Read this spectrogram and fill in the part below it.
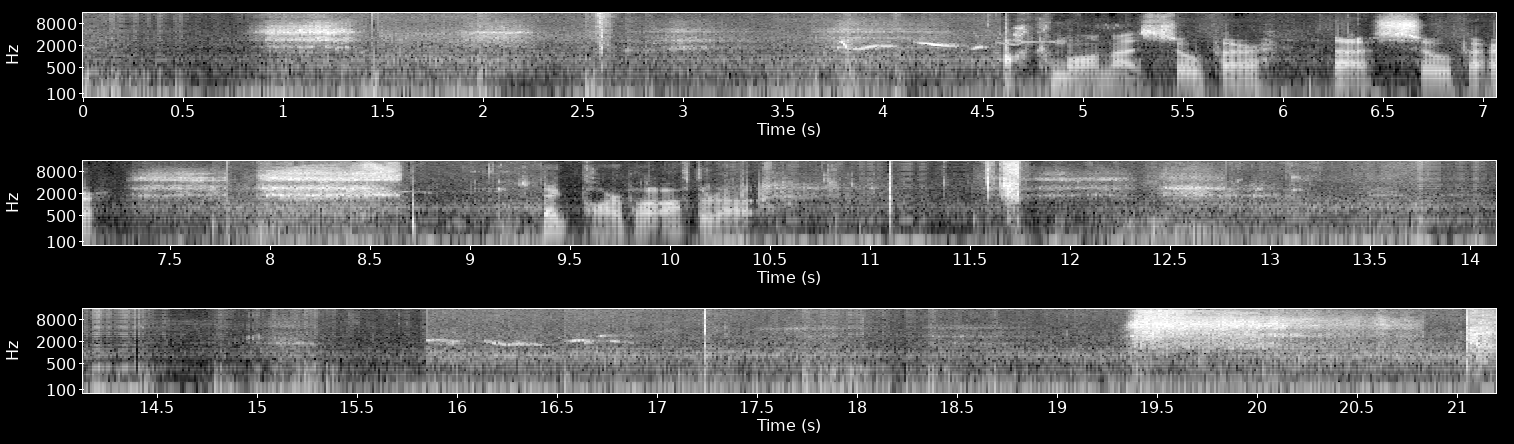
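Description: Wind blusters across an open outdoor space.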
